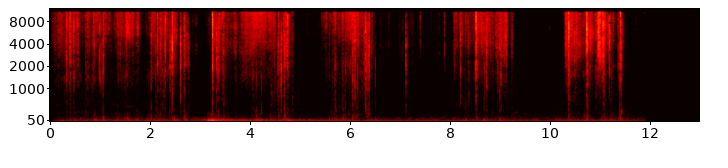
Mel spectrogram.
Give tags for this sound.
Newspaper; Paper; Taking

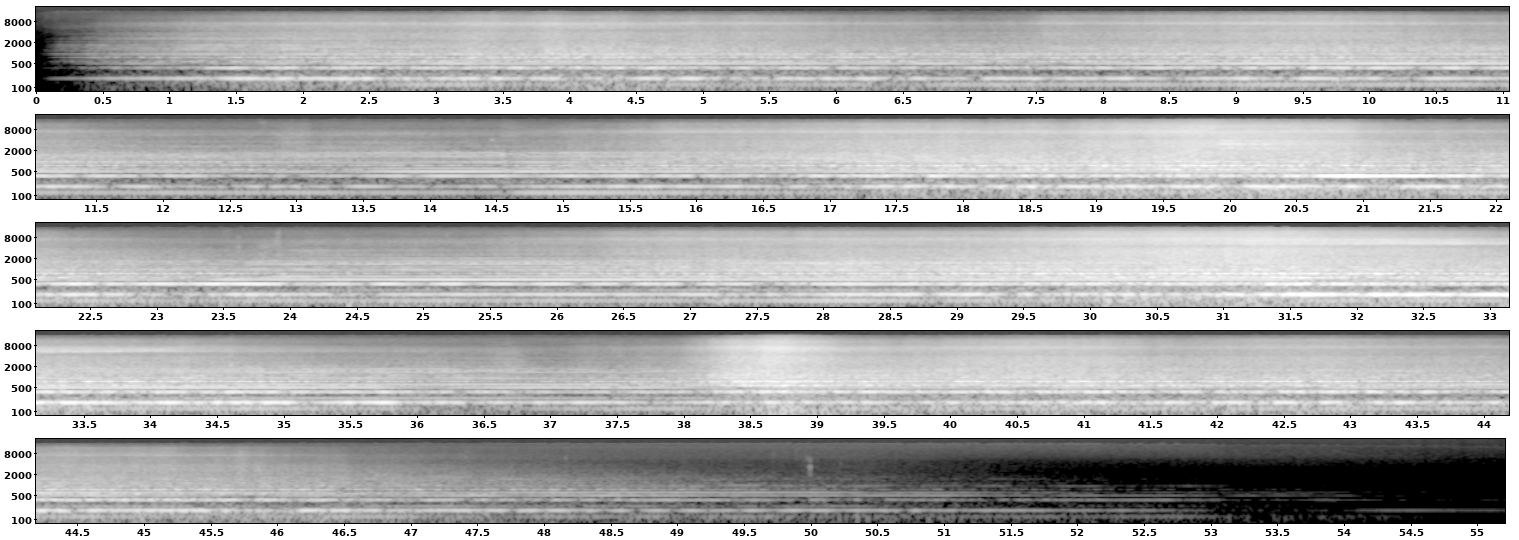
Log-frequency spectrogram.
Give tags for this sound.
drone; pad; viole; airy; bass-flute; string

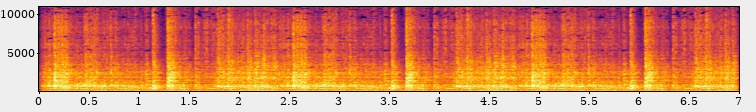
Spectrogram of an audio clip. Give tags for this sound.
Chair; drag; drag-chair; metal

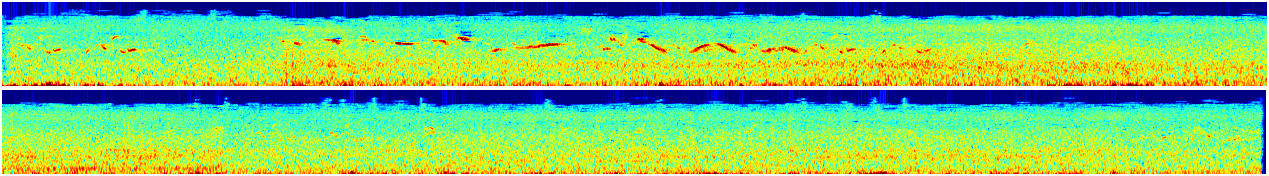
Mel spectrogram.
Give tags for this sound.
tweeting; nature; singing; birds

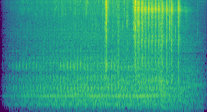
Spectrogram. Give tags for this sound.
field-recording; projector

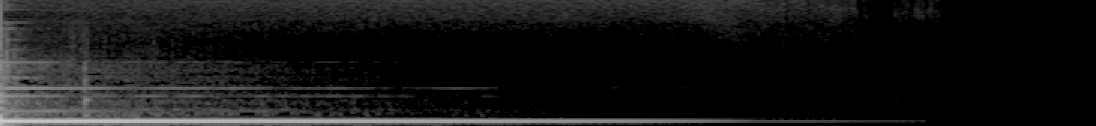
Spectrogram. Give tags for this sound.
glockenspiel; vibraphone

